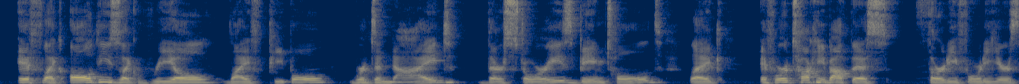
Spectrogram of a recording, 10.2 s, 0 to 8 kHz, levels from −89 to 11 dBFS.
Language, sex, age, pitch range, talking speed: English, male, 20-39, 120-160 Hz, 135 wpm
